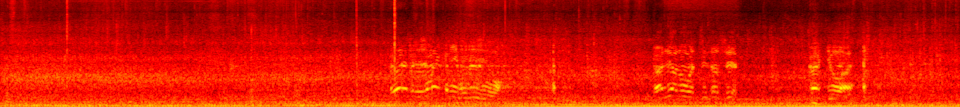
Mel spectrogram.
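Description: Semi-truck's engine running low and steady, heard inside the cab as the truck rolls slowly, with a voice speaking briefly three times, about five, eight and ten seconds in.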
